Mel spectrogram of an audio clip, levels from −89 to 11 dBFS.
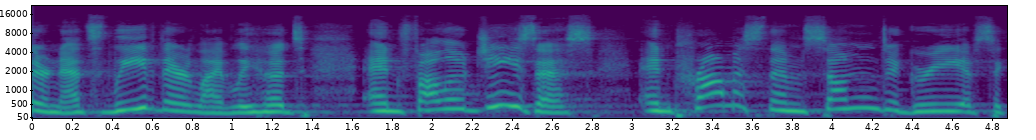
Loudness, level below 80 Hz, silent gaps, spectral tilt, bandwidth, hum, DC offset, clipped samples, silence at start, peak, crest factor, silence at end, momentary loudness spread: -29 LUFS; -68 dBFS; none; -3.5 dB/octave; 15.5 kHz; none; under 0.1%; under 0.1%; 0 s; -14 dBFS; 14 dB; 0 s; 5 LU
